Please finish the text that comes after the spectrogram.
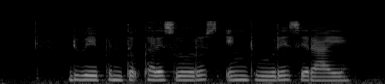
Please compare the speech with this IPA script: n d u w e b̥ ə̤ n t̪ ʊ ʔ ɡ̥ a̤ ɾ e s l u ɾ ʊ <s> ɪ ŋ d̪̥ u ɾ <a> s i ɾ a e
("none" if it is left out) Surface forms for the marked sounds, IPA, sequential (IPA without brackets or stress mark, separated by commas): s, e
